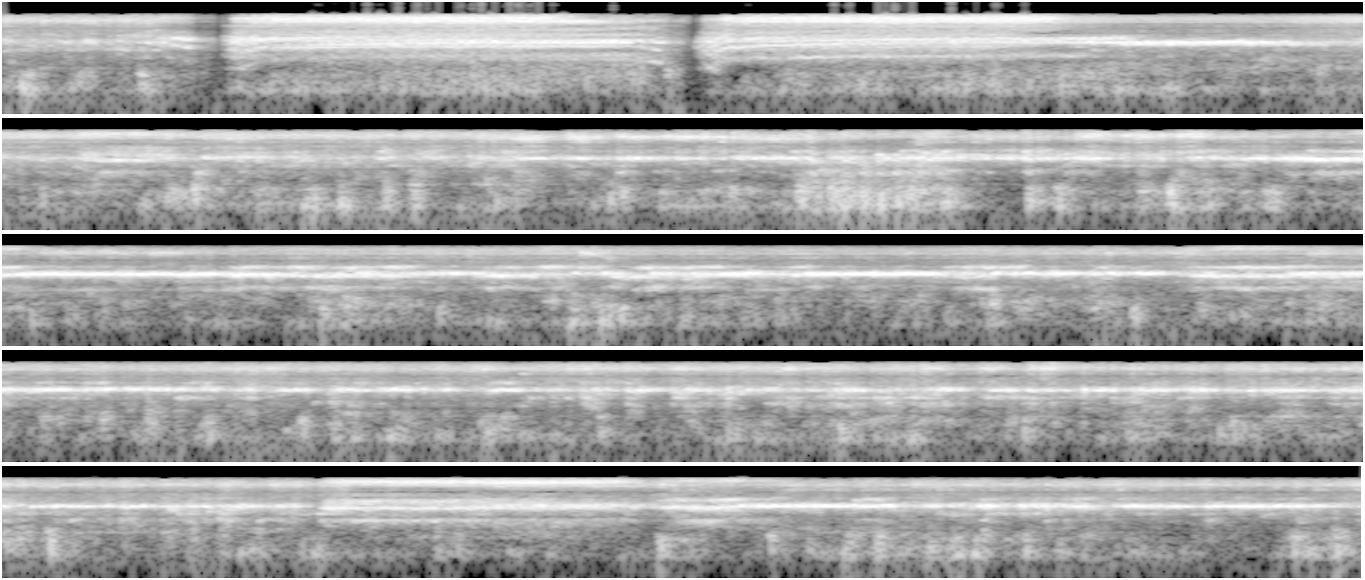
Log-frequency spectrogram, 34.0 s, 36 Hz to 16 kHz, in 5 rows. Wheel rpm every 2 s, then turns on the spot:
180, 160, 190, 230, 230, 230, 230, 230, 220, 230, 230, 230, 230, 230, 230, 230, 230.
none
